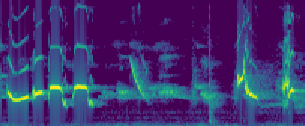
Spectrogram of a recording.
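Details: ['Oriental magpie-robin song, a lure meant to make other magpie-robins answer and sing, heard as clear whistled notes: a run of four bright rising and falling whistles, a quieter warbled stretch, then two sharp upslurred phrases.']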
